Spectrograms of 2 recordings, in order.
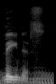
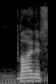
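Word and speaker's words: Linus: Apparently now the official termin terminology name is Lenus. Lionus, however you want to pronounce it in Sweden where he's from. It's primarily Lenus.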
